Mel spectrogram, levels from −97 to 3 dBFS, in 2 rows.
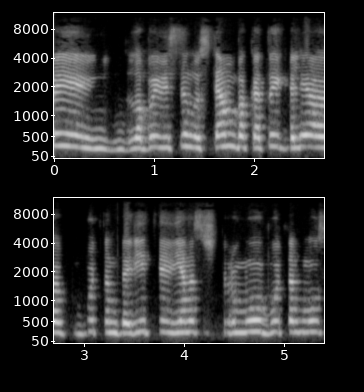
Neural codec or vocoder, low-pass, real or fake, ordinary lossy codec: none; 10.8 kHz; real; MP3, 64 kbps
